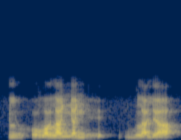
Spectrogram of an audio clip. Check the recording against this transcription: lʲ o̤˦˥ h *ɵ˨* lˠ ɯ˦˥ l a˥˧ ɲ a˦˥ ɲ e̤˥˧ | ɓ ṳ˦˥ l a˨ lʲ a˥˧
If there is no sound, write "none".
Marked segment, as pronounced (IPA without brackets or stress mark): o˨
